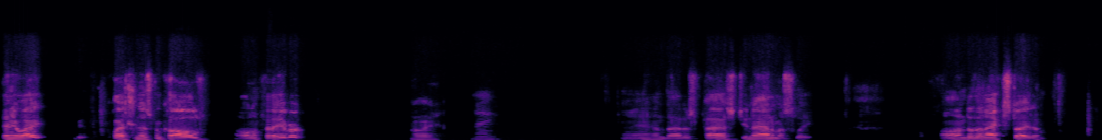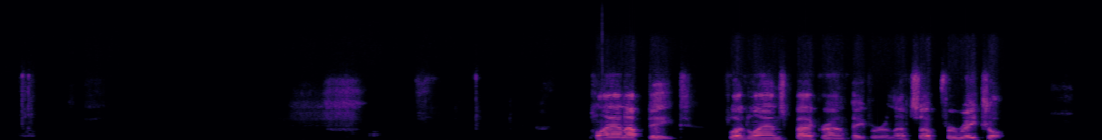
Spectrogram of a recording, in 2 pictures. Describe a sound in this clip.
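A middle-aged man speaks calmly over an online call, in short phrases with pauses.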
